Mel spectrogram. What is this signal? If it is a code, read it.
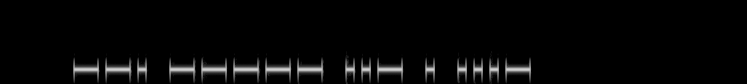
Morse code, heard as a keyed tone, about 16 wpm, 700 Hz. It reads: G0UEV
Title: DXCC-100 Call Signs - 5 Characters - Repeated 3x - 15wpm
